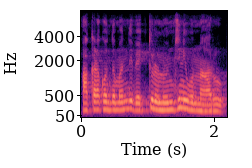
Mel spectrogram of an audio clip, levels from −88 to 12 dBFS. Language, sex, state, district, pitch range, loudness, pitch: Telugu, male, Telangana, Hyderabad, 150-170 Hz, -15 LUFS, 160 Hz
